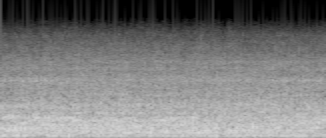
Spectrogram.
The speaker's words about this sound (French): Vous l'entendez peut-être, je suis dans un train.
